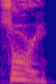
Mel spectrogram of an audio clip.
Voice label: sorry whisper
